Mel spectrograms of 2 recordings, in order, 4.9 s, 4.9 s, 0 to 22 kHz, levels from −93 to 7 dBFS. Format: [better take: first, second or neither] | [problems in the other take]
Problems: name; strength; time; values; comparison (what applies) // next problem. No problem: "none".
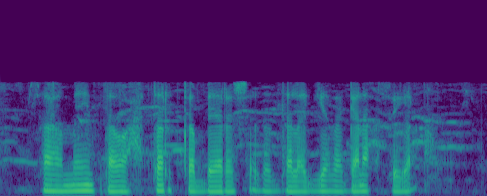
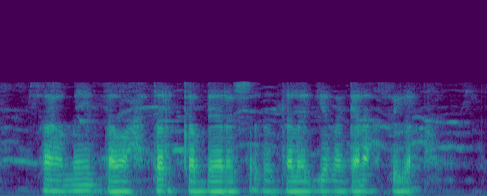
first | room echo; dies away in 0.2 s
